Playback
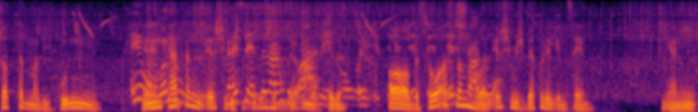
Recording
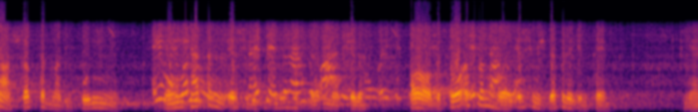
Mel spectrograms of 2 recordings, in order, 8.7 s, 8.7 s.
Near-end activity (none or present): none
